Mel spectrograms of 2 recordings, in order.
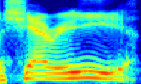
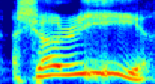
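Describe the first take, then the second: First: Said in the usual way. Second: A high breathy whisper of the name. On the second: Acted.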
